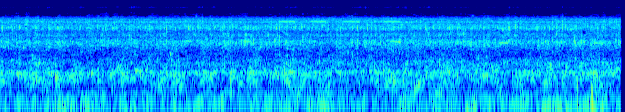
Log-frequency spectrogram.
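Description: Water trickling and running steadily into a fish pond, an even, unbroken sound.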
